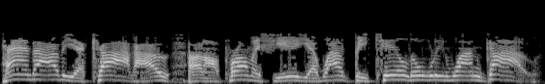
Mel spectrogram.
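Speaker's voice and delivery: the Emu rider taunting the wizard; bandit's taunt. Acted. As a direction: threaten him with cheerful menace.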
